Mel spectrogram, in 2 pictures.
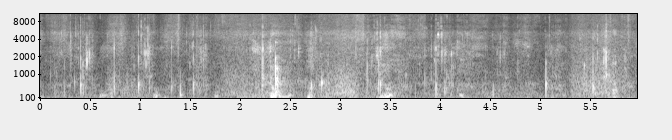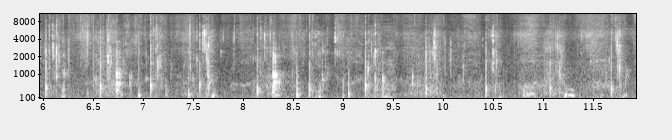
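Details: Dog named Max persistently licking his owner's face indoors: a long stream of wet slurping and crisp smacking clicks, rapid and uneven, with occasional louder lapping strokes.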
